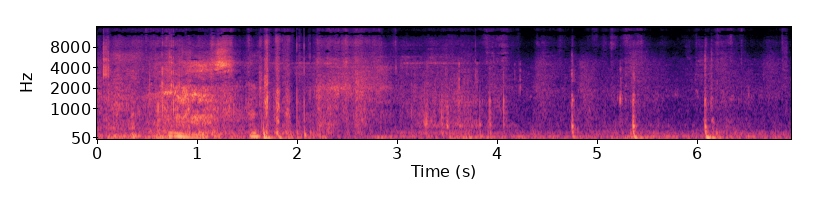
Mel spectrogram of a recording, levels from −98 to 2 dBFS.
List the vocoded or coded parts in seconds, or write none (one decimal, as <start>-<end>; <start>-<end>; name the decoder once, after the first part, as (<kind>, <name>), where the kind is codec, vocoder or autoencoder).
0.6-1.5 (vocoder, BigVGAN v2); 3.7-6.9

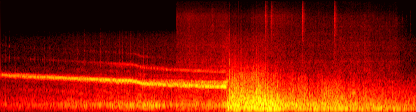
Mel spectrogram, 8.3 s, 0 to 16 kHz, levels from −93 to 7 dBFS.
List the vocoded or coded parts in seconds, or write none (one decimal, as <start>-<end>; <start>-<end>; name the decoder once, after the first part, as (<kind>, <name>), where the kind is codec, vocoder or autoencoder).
1.2-5.0 (vocoder, Vocos); 7.4-7.9

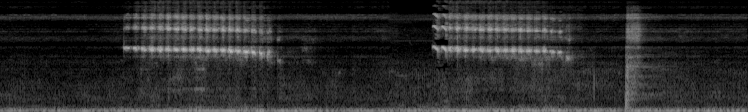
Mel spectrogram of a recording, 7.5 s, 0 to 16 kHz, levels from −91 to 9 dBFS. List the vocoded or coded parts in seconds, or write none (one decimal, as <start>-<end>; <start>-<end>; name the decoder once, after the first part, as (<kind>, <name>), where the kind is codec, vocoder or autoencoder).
0.0-3.9 (codec, SNAC); 4.5-7.5

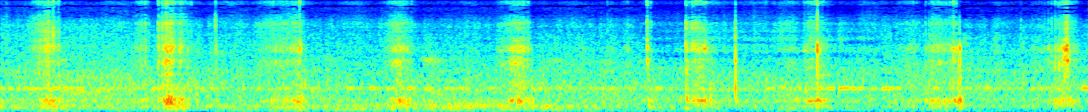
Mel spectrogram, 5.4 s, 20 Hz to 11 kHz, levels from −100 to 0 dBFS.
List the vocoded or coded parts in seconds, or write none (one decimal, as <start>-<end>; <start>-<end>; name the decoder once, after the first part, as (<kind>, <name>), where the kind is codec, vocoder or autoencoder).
3.2-4.4 (codec, SNAC)

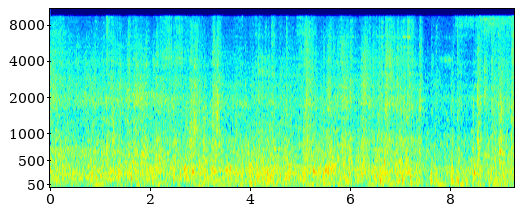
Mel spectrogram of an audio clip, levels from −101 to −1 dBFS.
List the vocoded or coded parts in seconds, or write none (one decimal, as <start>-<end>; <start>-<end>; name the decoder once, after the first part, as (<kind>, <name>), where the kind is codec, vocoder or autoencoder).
2.8-7.4 (vocoder, Vocos)

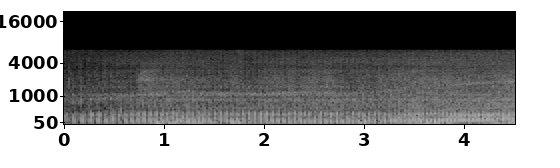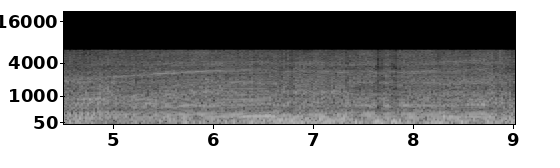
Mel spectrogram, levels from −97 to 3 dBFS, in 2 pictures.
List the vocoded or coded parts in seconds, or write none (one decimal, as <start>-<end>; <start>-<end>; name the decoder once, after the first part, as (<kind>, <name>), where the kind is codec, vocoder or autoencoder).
2.4-3.4 (vocoder, Vocos)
